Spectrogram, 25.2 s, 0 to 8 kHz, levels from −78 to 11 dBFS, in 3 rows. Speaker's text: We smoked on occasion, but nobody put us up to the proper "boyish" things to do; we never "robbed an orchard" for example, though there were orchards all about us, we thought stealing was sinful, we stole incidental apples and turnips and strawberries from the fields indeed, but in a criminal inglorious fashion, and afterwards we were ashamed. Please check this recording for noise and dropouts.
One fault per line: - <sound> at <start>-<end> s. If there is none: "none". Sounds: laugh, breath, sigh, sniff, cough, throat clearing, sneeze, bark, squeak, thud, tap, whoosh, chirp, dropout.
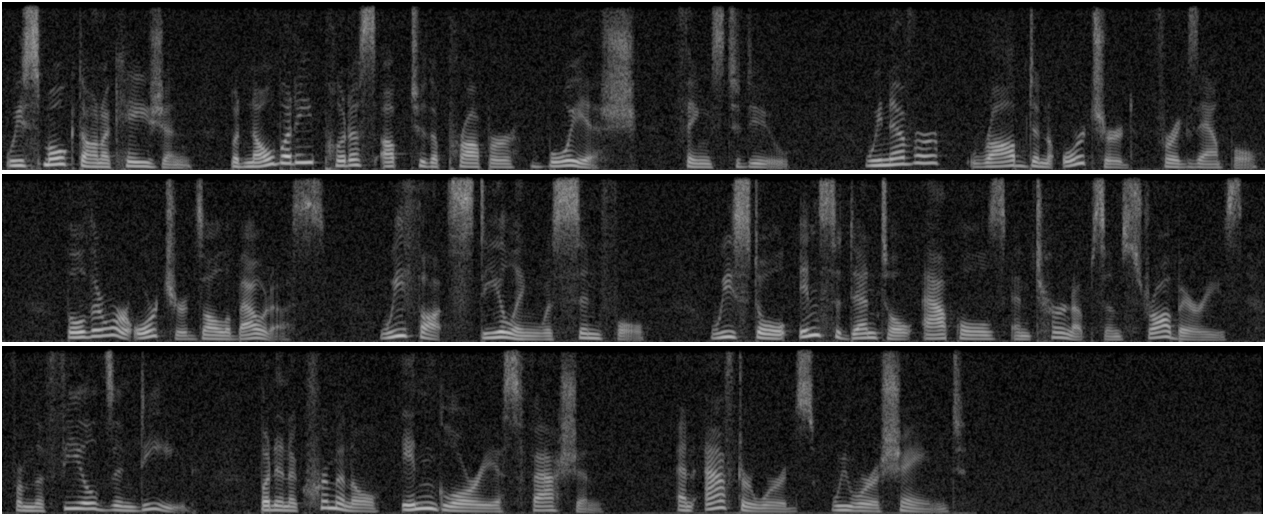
none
